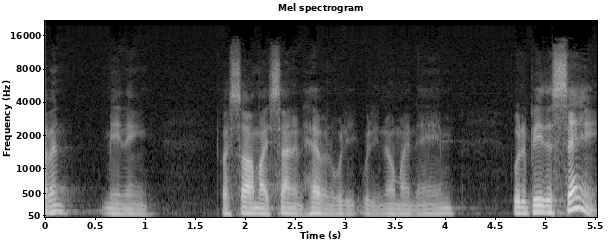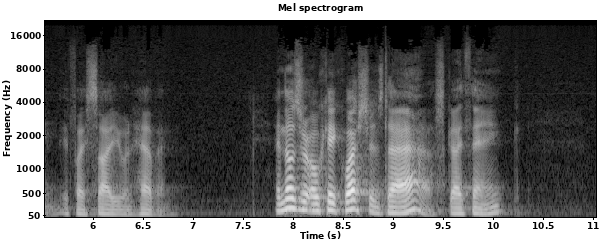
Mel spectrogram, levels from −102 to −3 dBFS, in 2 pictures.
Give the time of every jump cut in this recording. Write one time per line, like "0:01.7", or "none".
none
